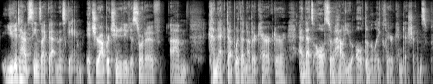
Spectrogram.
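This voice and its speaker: A man's voice: sits low, a little fast, fairly bright tone, slightly rough. A man speaking casually and encouragingly as a game master, explaining rules and setting to his players. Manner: encouraging, affirming players' ideas.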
